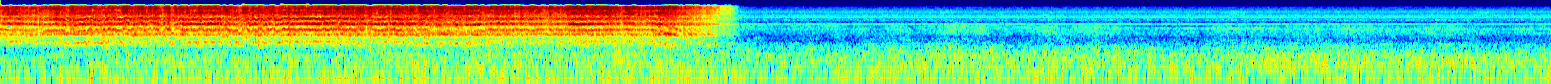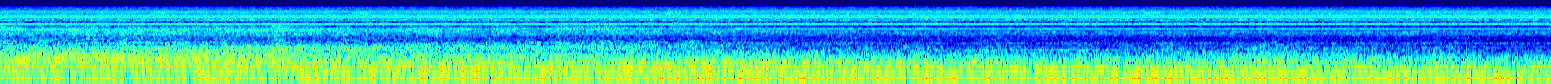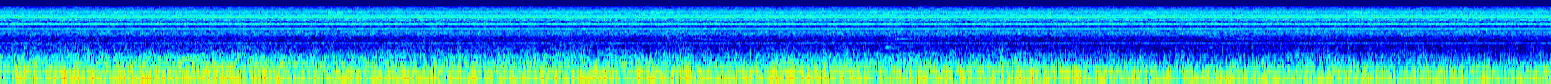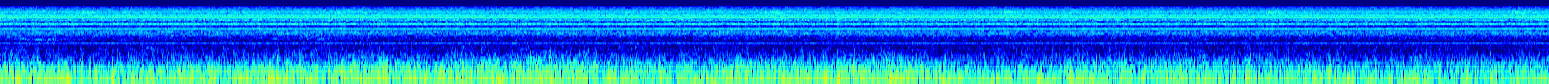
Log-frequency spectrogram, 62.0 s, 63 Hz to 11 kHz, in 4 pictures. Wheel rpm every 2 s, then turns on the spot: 210, 200, 210, 110, 0, 0, 0, 0, 0, 0, 0, 0, 0, 0, 0, 0, 0, 0, 0, 0, 0, 0, 0, 0, 0, 0, 0, 0, 0, 0, 0.
none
